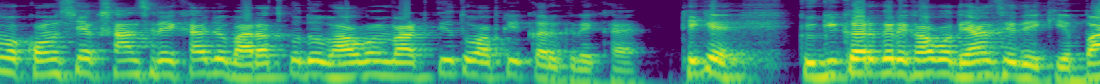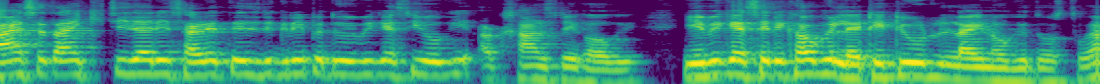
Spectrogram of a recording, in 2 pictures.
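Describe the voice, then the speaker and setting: Fast-talking male teacher. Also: high voice. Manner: fast, repetitive, keeps asking the class questions. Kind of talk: exam-prep lesson, explaining quiz answers.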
